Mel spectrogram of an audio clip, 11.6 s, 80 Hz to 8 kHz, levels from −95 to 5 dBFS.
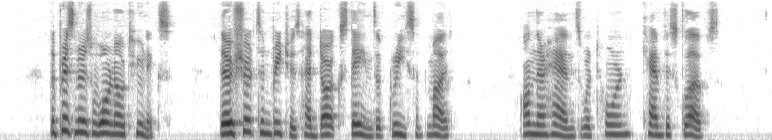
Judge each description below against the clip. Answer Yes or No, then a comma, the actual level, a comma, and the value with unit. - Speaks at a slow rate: Yes, slow, 120 wpm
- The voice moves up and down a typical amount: Yes, average, 3.2 semitones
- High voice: Yes, high, 200 Hz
